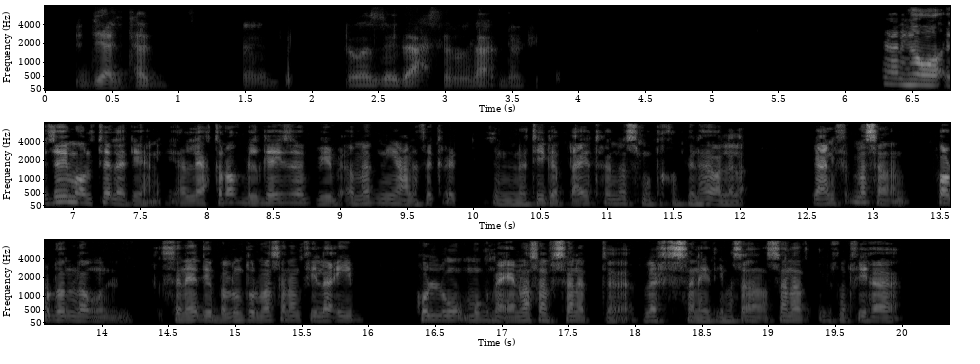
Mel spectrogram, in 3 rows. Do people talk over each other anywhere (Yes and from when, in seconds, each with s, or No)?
No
